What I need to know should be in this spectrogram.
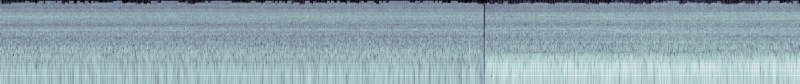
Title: Misfire problems #mechanic #carpart #fypyoutube #mechanic #carrepair #automechanic #mechaniclife #fy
